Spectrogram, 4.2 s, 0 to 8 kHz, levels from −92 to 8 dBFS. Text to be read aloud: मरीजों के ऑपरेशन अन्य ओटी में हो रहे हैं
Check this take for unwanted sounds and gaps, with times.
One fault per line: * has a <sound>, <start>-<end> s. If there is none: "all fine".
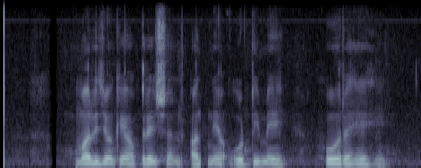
* has a dropout, 2.0-2.1 s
